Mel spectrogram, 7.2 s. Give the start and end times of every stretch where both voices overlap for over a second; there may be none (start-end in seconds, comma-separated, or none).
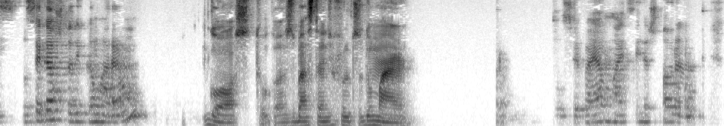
none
